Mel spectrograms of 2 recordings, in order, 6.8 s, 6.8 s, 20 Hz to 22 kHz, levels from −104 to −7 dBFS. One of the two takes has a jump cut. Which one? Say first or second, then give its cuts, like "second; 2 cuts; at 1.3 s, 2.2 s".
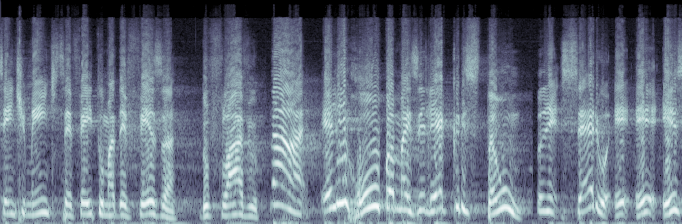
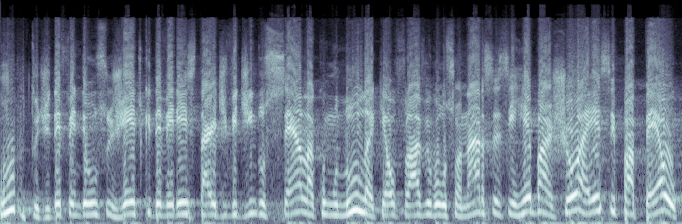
first; 2 cuts; at 2.6 s, 5.3 s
